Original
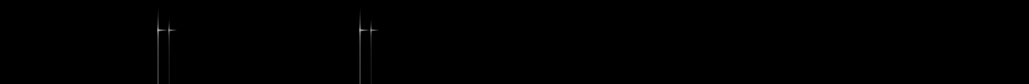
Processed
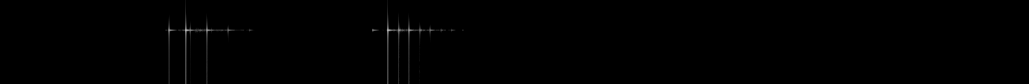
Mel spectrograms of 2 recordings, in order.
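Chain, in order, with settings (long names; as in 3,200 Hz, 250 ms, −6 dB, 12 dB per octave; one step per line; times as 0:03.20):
slices reordered back to front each 138 ms, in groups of 5
repeating echo 212 ms, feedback 21%, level −9 dB
on a send at −20 dB: convolution reverb RT60 2.4 s, pre-delay 88 ms
on the sum: level +4 dB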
